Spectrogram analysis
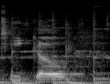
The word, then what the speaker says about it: Tekoa: then back to the finishing town of tico washington spelled like tekoa t-e-k-o-a i'm not ready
